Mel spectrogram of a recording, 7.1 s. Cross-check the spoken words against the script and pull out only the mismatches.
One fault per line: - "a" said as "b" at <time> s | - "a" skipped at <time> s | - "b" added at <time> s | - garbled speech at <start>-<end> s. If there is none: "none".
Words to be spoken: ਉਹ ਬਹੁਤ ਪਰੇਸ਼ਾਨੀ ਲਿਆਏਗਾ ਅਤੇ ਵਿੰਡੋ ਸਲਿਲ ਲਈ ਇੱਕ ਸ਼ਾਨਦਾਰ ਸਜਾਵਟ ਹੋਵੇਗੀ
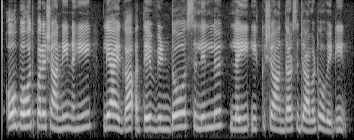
- "ਨਹੀਂ" added at 1.4 s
